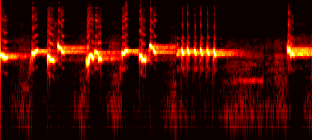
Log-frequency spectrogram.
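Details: Sooty-headed bulbul in energetic, long continuous song, used as a lure to make other bulbuls sing: short clear slurred whistles rising and falling, then a quick burst of six bubbly repeated notes and a final bright whistle.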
